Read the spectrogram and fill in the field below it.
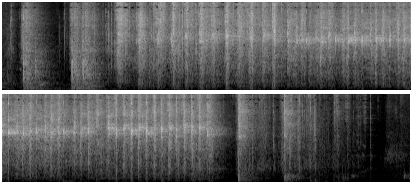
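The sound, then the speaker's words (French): Loud rattling of ice shaken hard in a cocktail shaker while mixing a mezcal cocktail, a fast steady rhythm lasting about eight seconds, then a pause and a few softer clinks and clatters. “Trop beau quand tu, quand tu checkes ton mescal”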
